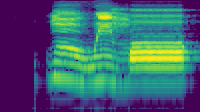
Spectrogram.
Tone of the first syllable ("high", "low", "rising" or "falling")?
falling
